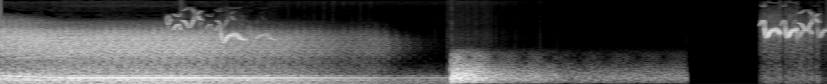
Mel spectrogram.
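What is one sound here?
A deep rumbling roar from a video game fades away.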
